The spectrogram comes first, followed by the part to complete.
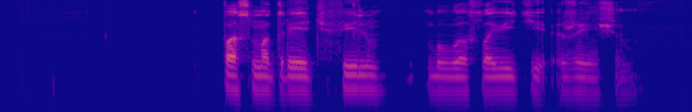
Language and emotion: Russian, neutral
